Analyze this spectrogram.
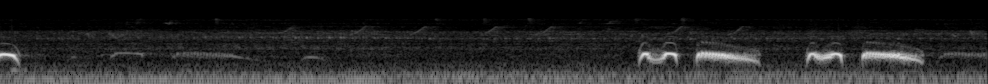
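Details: Spotted dove giving soft, low cooing notes, first a quiet drawn-out coo, then after a pause a louder burst of paired and long falling coos near the end; faint distant high chirps behind.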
